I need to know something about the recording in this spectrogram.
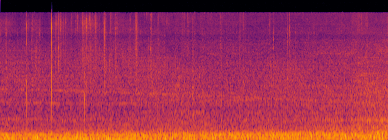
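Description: Airplane wheels rumble over the runway.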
